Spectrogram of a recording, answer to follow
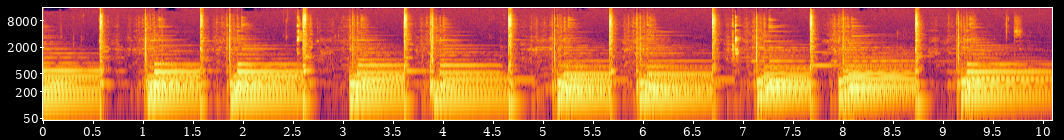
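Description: Acoustic guitar strummed in a steady rhythm, a strong chord about once a second with lighter strums between, each ringing and fading. This is the instrumental intro of a song, before the singing comes in.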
